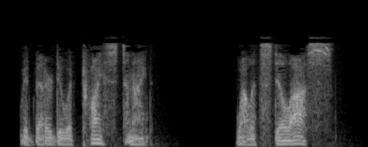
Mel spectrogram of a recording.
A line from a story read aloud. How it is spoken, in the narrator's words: she whispered hoarsely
